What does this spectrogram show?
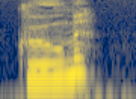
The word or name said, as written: groome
